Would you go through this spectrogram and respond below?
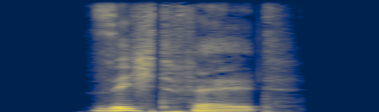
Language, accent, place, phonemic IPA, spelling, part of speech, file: German, Germany, Berlin, /ˈzɪçtfɛlt/, Sichtfeld, noun, De-Sichtfeld.ogg
- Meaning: field of view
